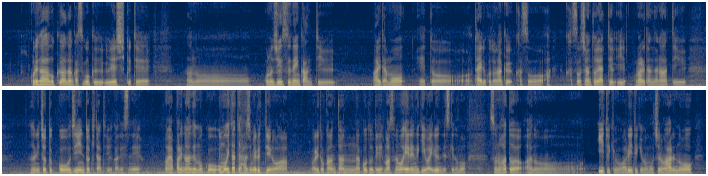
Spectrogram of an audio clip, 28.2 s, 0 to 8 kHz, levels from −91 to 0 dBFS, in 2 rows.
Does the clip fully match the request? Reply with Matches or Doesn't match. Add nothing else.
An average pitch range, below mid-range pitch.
Doesn't match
